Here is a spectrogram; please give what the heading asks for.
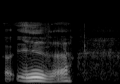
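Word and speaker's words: Euwe: u w e and I was taught to pronounce it either or something along those lines I don't know the exact pronunciation but it's the world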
